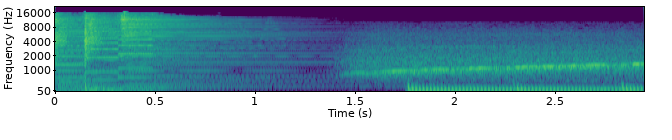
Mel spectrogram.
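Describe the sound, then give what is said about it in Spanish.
An ambulance siren sounds as a slowly rising tone, joined partway through by a loud, steady low rumble with a few soft pulses. No one talks. “Esa es una ambulancia. Allí va alguien que necesita ayuda urgente.”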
